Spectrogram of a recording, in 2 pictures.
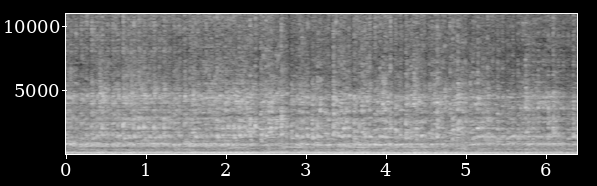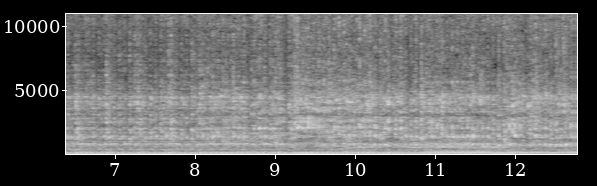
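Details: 1942 Farmall H tractor after transmission repair (scraping/screeching, hard shift from reverse): steady, even chug at constant idle with no misses or knocks; runs healthy with carburetor not yet adjusted.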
